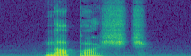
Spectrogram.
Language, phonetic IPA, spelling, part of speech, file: Polish, [ˈnapaɕt͡ɕ], napaść, noun / verb, Pl-napaść.ogg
